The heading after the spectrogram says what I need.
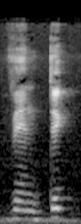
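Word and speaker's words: Vyndktvx: for you it's v-y-n-d-k-t-v-x which is like vindic vindictive it sounds like vindictive I think um but yeah Superman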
